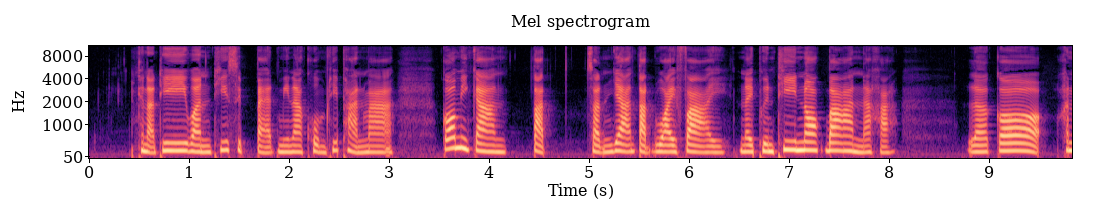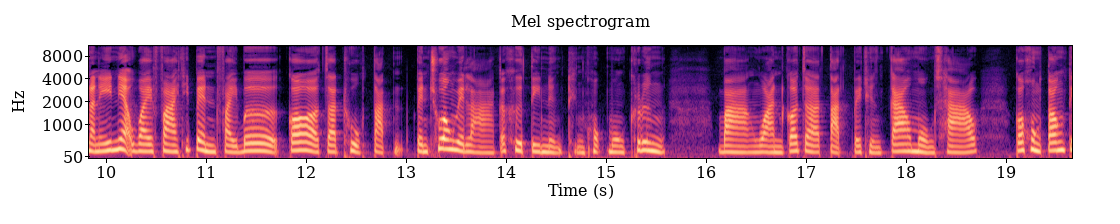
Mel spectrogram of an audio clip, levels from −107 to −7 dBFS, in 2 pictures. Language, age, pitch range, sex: Thai, 20-39, 185-230 Hz, female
